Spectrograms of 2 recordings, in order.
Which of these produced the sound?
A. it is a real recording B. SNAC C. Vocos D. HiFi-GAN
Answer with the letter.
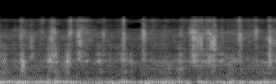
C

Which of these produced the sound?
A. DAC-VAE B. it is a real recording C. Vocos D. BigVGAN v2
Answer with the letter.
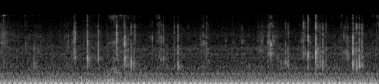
C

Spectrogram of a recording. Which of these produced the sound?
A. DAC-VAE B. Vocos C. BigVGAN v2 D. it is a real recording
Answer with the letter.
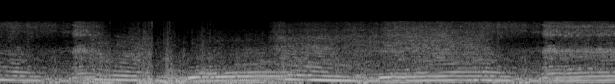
D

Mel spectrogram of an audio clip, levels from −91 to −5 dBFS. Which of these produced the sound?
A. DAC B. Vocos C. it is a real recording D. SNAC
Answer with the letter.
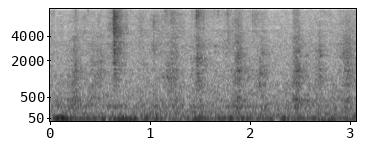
B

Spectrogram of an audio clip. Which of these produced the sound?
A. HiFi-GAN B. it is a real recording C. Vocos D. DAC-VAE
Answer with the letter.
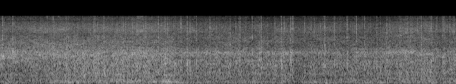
B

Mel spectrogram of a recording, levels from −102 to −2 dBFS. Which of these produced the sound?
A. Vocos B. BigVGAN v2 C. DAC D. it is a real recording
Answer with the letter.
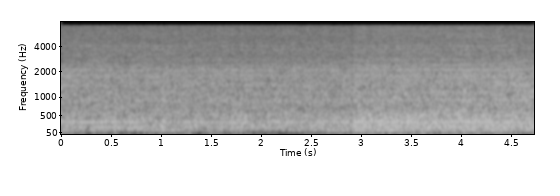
D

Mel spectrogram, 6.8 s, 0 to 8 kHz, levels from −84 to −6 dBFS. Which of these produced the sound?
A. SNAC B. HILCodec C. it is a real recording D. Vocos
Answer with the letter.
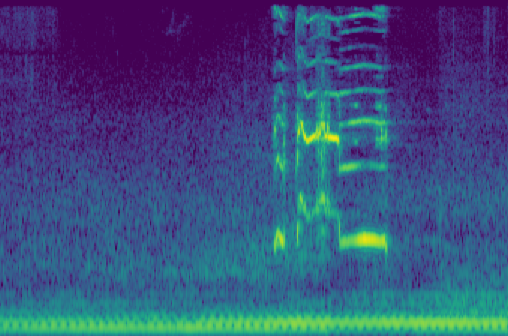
C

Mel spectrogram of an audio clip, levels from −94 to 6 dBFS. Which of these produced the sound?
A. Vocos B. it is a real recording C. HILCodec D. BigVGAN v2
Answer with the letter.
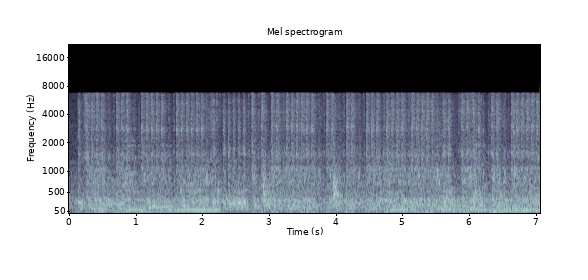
A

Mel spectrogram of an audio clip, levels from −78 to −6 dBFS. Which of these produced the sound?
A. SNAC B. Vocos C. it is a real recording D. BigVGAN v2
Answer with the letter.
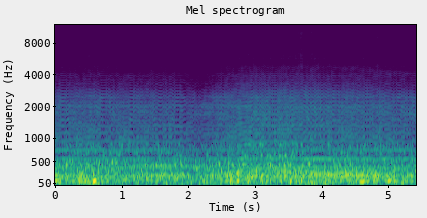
B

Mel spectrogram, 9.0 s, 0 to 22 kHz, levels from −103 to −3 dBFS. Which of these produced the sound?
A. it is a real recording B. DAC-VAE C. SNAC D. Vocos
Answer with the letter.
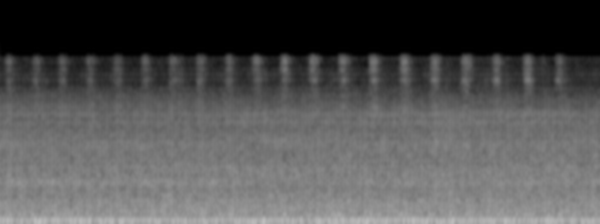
D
